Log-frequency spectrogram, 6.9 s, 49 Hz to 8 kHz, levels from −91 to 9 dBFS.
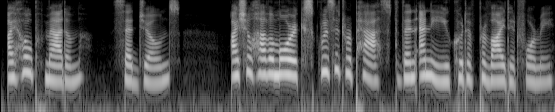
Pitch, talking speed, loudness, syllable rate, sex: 230 Hz, 175 wpm, -19 LUFS, 5.0 syllables/s, female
